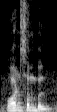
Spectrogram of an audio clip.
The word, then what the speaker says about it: ensemble: नौबत जैसे शेनाई को ही कहता है, तो और ट्रेडिशनल ENSEMBLE का प्रोनाउंसिएशन अलग बुक में दे रखा है। ऑनसम्बल इंस्ट्रूमेंट को कहते हैं ऑनसम्बल ऑफ 9 instrument found at royal court.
